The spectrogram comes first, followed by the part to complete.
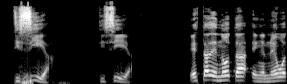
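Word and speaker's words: θυσία: Esta palabra griega que se pronuncia tisía.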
